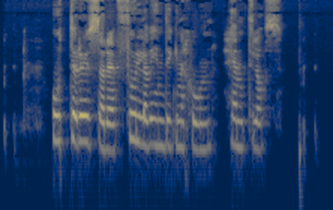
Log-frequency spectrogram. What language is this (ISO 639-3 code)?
swe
